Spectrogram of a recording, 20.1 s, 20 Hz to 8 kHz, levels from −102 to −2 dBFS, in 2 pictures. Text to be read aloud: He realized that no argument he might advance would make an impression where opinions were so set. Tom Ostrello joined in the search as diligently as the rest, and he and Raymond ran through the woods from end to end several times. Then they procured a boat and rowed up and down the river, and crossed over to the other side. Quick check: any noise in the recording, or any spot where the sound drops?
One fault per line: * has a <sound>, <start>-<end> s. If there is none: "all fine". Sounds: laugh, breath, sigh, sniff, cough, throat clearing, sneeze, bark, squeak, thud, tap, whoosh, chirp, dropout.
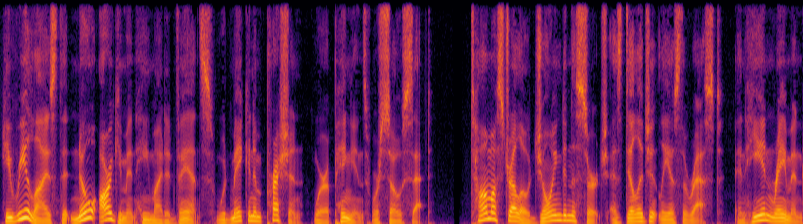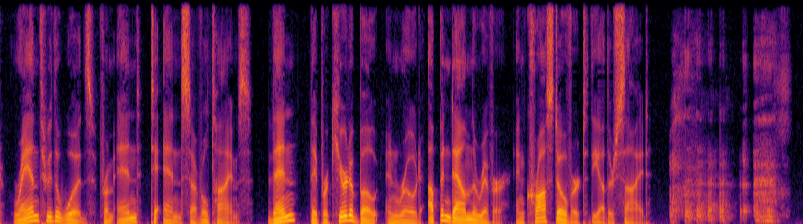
* has a laugh, 18.4-19.9 s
